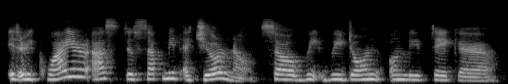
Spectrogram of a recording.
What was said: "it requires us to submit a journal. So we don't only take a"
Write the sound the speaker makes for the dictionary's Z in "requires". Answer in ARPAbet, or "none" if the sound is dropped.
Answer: none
